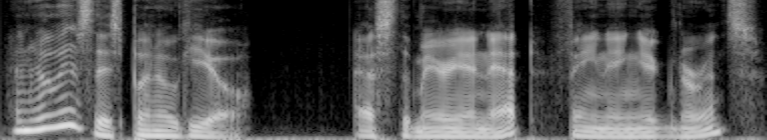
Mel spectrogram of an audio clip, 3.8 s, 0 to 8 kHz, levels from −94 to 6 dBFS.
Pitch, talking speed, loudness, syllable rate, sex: 120 Hz, 155 wpm, -16 LUFS, 6.5 syllables/s, male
